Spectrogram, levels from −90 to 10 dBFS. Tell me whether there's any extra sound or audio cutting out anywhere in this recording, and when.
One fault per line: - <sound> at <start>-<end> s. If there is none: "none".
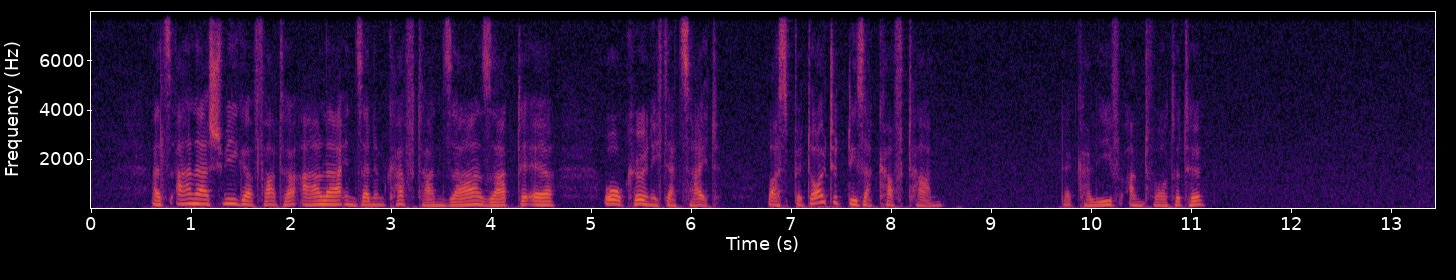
none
